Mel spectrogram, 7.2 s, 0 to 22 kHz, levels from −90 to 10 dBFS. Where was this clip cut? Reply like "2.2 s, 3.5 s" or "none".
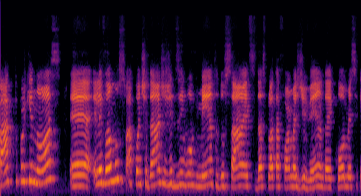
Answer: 1.3 s, 2.5 s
